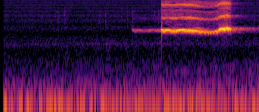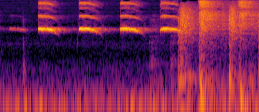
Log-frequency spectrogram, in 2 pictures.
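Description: High whistle tones: one long whistle that slides upward at its end, then four short downward-falling whistles about two a second, with a drum beat starting just before the end.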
